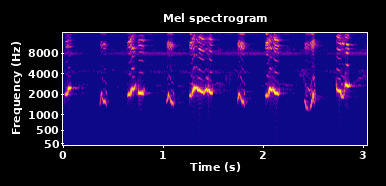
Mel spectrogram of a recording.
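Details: Yellow-vented bulbul, varied odd-sounding song: short slurred chirps alternating high and low, some bending downward, roughly three per second, with a faint steady high tone in the background.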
